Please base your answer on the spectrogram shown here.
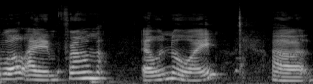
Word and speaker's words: Illinois: well I am from Illinois uh the S is silent for all of those who might be thinking otherwise and I grew up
